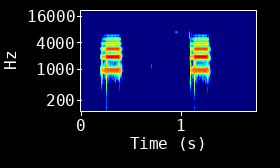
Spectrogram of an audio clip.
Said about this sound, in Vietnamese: Mấy tiếng tút lạnh lùng vang lên trong cái thở dài của bà Hai.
